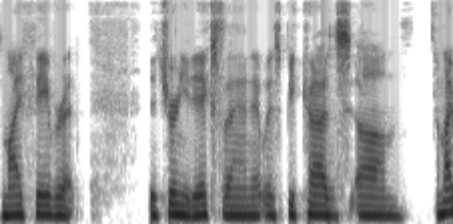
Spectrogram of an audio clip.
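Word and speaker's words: Ixtlan: You know, the one I mentioned that was my favorite, The Journey to Ixalan, it was because, am I pronouncing that properly?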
